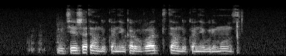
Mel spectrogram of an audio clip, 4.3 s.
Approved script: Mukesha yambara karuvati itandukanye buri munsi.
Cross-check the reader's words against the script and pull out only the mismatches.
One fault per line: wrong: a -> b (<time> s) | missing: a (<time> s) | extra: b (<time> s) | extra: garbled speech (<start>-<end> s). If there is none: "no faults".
wrong: yambara -> itandukanye (1.3 s)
